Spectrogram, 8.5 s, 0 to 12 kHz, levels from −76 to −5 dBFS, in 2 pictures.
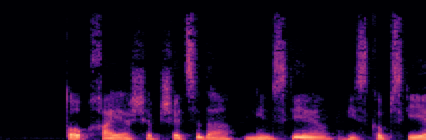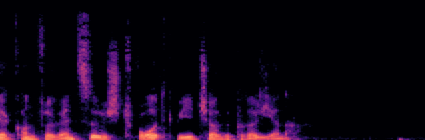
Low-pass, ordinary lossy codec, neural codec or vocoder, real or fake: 10.8 kHz; MP3, 48 kbps; codec, 24 kHz, 0.9 kbps, WavTokenizer, medium speech release version 1; fake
